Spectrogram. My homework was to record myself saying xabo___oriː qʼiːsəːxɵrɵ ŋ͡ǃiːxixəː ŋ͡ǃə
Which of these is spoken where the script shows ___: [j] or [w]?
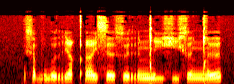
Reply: w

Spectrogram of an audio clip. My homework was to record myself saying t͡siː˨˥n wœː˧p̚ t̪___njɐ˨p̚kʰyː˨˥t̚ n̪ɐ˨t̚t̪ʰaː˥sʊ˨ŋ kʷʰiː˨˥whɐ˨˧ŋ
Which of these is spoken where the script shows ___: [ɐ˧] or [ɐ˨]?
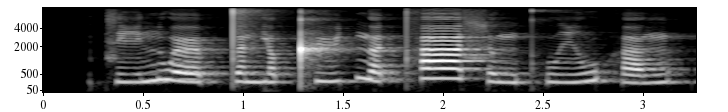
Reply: ɐ˨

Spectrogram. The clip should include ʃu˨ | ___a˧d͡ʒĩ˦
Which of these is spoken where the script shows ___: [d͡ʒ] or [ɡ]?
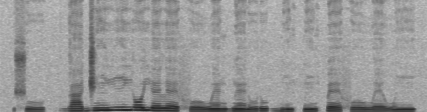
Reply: ɡ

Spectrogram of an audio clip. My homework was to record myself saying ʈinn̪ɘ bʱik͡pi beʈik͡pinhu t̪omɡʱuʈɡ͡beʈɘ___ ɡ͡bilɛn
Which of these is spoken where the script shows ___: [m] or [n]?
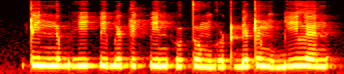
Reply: m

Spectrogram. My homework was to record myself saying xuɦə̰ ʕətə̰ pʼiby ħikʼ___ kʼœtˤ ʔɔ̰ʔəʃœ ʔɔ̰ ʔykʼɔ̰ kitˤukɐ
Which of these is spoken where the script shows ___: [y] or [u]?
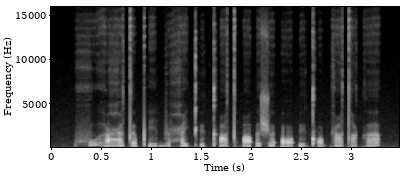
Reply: y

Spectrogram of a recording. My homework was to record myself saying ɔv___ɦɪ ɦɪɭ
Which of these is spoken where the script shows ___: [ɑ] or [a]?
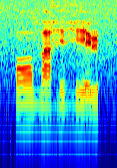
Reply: a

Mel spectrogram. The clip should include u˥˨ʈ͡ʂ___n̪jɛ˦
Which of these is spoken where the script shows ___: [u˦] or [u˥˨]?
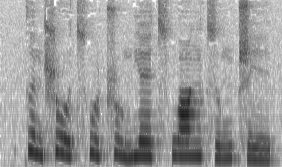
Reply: u˥˨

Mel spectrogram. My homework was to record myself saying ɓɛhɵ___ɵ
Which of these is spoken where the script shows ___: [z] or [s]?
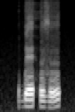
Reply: z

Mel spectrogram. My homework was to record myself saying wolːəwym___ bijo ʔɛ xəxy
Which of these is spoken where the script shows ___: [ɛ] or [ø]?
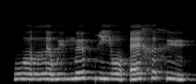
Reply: ø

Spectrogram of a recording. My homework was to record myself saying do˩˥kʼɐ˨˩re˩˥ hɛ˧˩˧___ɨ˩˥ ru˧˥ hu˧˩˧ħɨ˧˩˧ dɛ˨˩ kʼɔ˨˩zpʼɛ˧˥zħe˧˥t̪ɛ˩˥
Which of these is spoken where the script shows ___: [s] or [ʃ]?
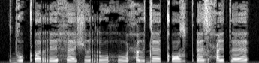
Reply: ʃ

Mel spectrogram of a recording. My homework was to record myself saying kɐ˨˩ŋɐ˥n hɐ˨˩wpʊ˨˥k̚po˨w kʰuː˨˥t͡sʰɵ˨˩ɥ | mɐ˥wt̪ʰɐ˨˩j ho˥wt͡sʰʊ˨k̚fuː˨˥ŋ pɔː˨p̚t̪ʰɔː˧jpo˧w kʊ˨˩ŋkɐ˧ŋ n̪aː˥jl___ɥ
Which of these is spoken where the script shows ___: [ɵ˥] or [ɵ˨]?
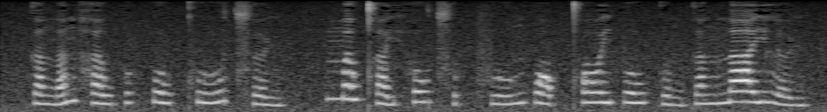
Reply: ɵ˨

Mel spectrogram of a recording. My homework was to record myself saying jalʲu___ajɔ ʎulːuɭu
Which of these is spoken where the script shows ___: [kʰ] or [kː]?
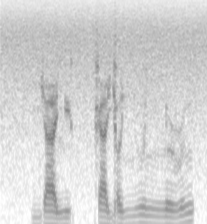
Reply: kː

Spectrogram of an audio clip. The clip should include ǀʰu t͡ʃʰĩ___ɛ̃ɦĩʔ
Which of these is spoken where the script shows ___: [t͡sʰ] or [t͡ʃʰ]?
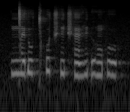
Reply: t͡ʃʰ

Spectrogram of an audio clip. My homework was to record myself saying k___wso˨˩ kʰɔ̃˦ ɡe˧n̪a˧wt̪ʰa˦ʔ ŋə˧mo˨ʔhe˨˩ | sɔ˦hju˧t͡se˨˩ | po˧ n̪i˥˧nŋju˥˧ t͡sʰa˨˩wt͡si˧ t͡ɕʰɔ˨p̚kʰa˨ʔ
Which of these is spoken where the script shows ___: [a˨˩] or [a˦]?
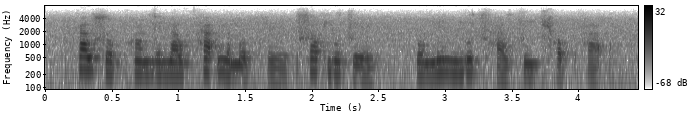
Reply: a˦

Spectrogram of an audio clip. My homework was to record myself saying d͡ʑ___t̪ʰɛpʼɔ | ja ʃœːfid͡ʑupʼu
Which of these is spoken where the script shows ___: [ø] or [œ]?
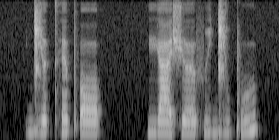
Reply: œ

